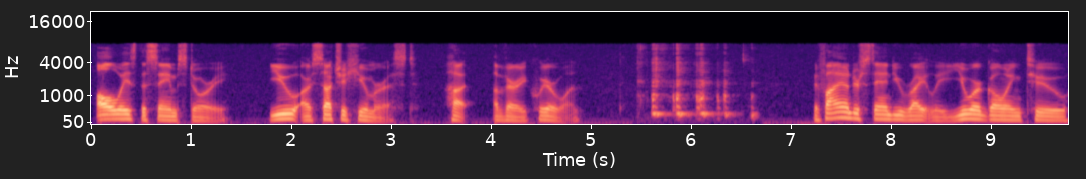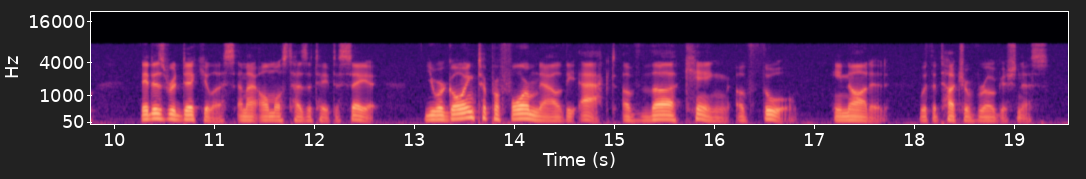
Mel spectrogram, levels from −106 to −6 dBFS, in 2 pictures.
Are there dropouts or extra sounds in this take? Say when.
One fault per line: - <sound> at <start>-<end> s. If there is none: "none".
- laugh at 5.5-6.7 s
